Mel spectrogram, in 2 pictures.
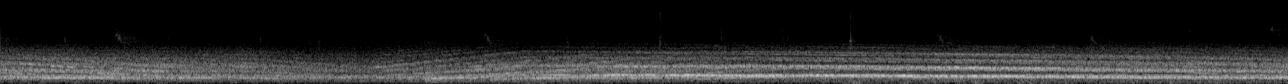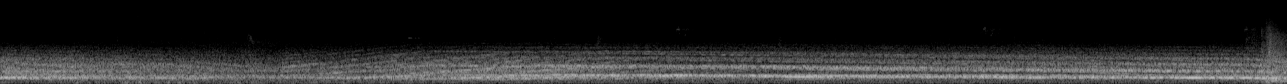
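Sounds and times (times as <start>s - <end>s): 
alarm sirens: 0.0s - 25.7s.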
